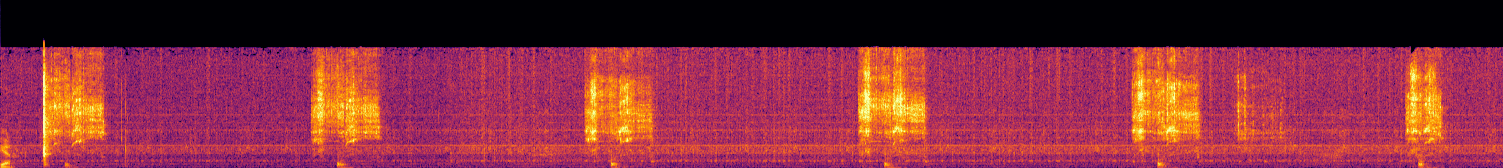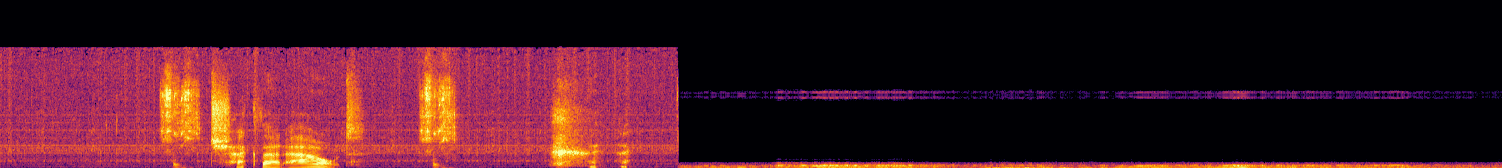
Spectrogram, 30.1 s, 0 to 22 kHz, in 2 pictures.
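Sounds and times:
servo motors buzzing: 0:00.4 - 0:01.3, 0:03.0 - 0:04.0, 0:04.8 - 0:07.2, 0:08.5 - 0:09.5, 0:11.2 - 0:15.2, 0:16.2 - 0:17.2, 0:18.6 - 0:20.3.

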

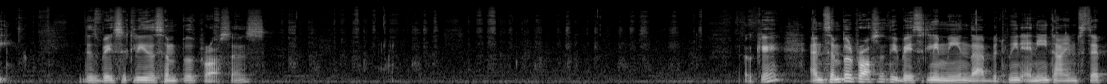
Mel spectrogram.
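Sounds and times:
pen scratching on paper: 0:02.8 - 0:07.2.

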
